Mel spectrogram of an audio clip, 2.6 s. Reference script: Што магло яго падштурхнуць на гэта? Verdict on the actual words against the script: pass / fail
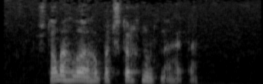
pass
